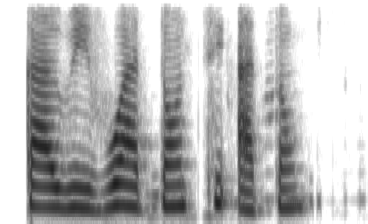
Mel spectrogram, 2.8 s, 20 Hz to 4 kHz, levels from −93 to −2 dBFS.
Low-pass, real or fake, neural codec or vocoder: 3.6 kHz; real; none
